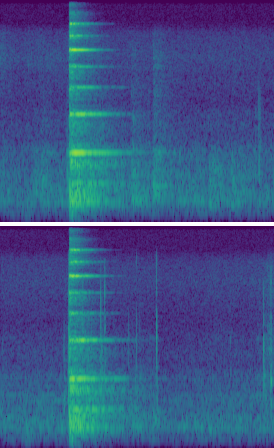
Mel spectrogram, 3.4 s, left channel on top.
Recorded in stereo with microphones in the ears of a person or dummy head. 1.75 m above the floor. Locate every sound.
0.9 s a guitar: 10° right (ahead or behind), 0.5 m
